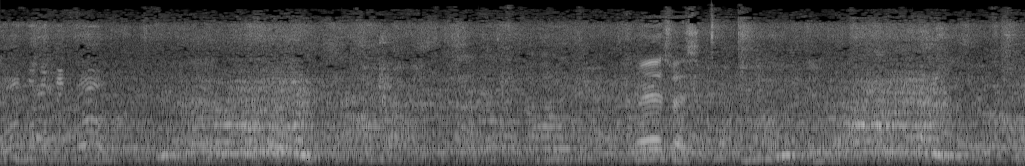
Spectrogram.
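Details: Cattle at an Indonesian livestock market give low, drawn-out moos that rise and fall in pitch. Several calls overlap across the stretch, mixed with crowd chatter and background music.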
